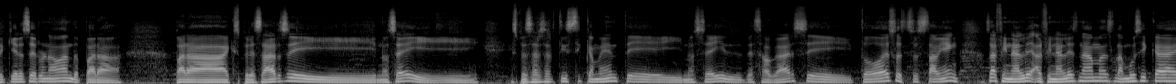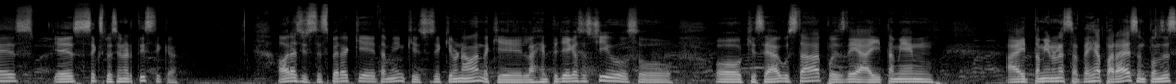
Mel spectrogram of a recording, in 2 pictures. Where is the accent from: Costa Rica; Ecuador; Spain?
Costa Rica; Que es tan rica como la costarricense, que somos un país de 5 millones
